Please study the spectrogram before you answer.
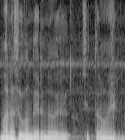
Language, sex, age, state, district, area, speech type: Malayalam, male, 18-30, Kerala, Wayanad, rural, spontaneous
